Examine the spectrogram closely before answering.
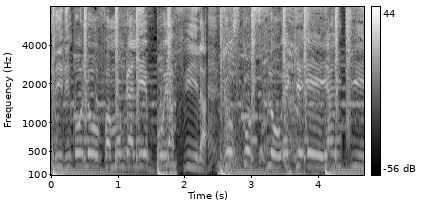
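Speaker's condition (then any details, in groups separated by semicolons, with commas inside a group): No condition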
